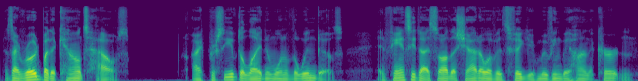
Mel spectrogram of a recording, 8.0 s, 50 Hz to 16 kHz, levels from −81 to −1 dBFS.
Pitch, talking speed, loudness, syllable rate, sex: 90 Hz, 220 wpm, -20 LUFS, 6.2 syllables/s, male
